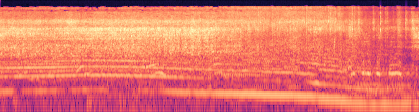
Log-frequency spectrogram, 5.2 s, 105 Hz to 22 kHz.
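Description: Drifting BMW 3 Series coupe's engine held at high revs while its rear tyres spin in smoke, the revs then dropping steadily over the last few seconds.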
